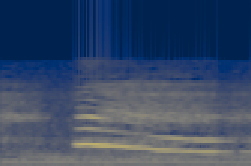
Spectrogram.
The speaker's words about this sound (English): Will you please stop yawning? It frightens me. Why? Your mouth is open, and I'm afraid you're going to talk.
